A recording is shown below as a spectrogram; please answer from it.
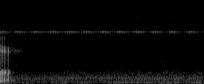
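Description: A faint, steady, high-pitched trilling tone, with the end of a spoken word at the very start.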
